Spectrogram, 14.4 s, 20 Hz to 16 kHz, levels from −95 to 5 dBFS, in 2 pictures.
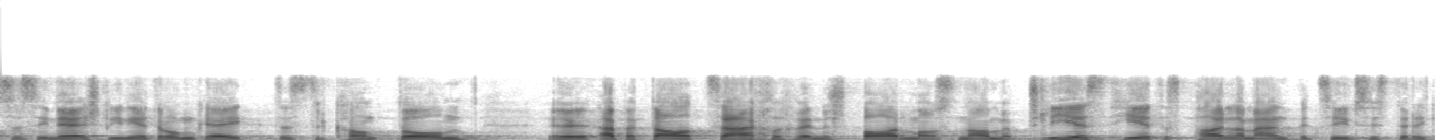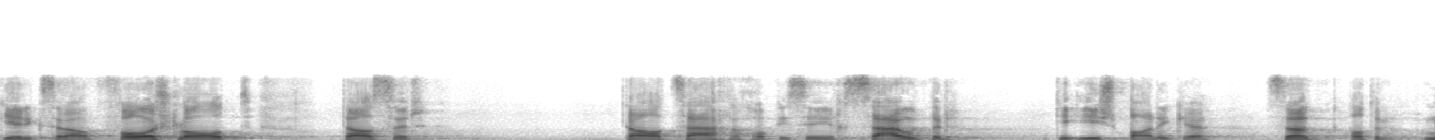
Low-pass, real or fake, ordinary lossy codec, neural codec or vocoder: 7.2 kHz; fake; MP3, 96 kbps; codec, 16 kHz, 2 kbps, FunCodec, trained on LibriTTS, 25 frames a second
